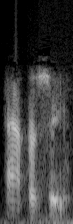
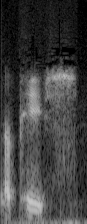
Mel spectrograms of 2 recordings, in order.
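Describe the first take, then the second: First: The name sounds like 'app-iss'. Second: The name sounds like 'a piece'. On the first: This is the family's original way of saying it. The speaker calls it right. "I pronounce it [name]" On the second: This is a changed form adopted later. The speaker calls it wrong. "Carmine pronounces it a piece"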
